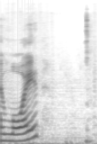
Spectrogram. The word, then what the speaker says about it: Liod: My it's my Lloyd. Mm-hmm. It's spelled Liod.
